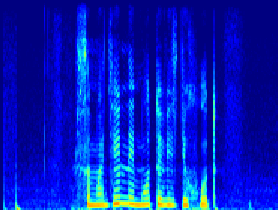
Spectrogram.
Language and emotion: Russian, neutral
